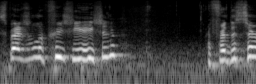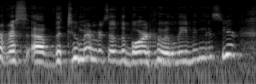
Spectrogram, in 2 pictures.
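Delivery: tearful, choked-up crying, voice catching, pitched high. Speaker at a board meeting thanking two departing members, choked up, crying. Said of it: "I don't know why I'm crying".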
